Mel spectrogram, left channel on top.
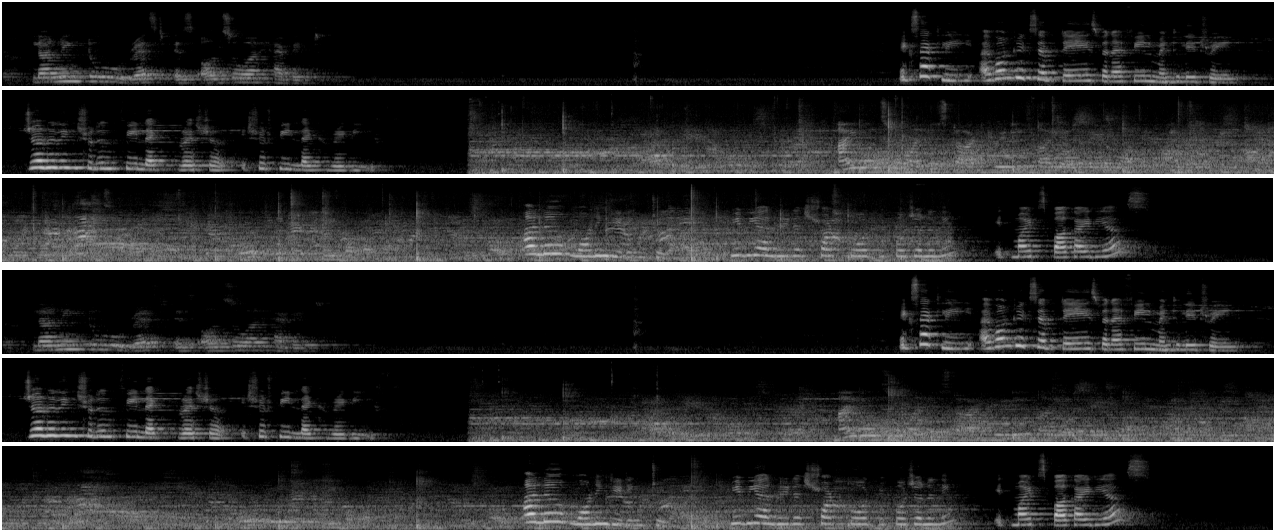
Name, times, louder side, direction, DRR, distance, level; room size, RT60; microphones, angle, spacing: voice 1, 0.3-3.0 21.1-27.3 27.7-29.4, left 1 dB, 85° left, 3 dB, 2.3 m, -37 dB
voice 2, 9.0-12.4 12.9-16.5 20.8-20.9 30.6-32.2 32.7-35.0 35.4-36.8, right 1 dB, 10° right, 12 dB, 0.6 m, -28 dB
sound 1, 17.4-35.0, left 2 dB, 60° left, 1.5 m, -36 dB
sound 2, 18.2-32.7, left 2 dB, 25° left, 1.1 m, -40 dB
10.5 x 9.3 x 9.6 m, 1.2 s
head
